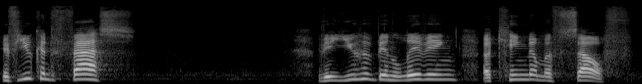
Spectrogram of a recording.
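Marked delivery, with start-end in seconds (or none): 0.0-4.6 loud, earnest preaching voice; kindly vicar sermon. Acted. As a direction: preach it warmly to the room. Communion invitation, preached loudly.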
